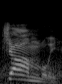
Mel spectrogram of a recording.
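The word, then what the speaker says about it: Cholmondeley: And this is my Uncle Chamandiali, pronounced Chomley.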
